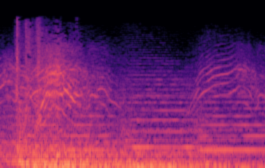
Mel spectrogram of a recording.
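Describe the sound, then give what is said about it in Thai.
A cat lets out two loud, drawn-out yowls as it runs into a clear glass crystal covering a cave mouth, the first overlapping a brief sharp impact, the second rising and falling a moment later, with no talking. “แมวเกเรวิ่งเข้าชนกับผลึกแก้วใสที่ครอบปากถ้ำอยู่เข้าอย่างจัง ด้วยความแรงทำให้มันหัวใจแตก ตาถลนออกนอกเบ้า ตายทันทีอย่างน่าอนาถ”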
